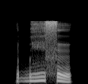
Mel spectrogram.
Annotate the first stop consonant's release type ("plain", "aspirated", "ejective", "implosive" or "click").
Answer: implosive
